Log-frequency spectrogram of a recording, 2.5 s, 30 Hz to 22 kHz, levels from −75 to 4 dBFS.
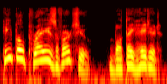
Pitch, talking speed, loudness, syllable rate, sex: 150 Hz, 165 wpm, -19 LUFS, 4.7 syllables/s, male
